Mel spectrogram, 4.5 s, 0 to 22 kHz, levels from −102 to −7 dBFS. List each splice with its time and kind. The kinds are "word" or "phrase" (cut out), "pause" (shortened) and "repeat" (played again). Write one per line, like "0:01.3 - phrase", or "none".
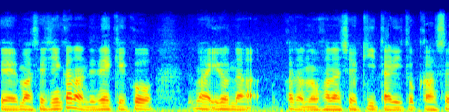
0:01.9 - phrase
